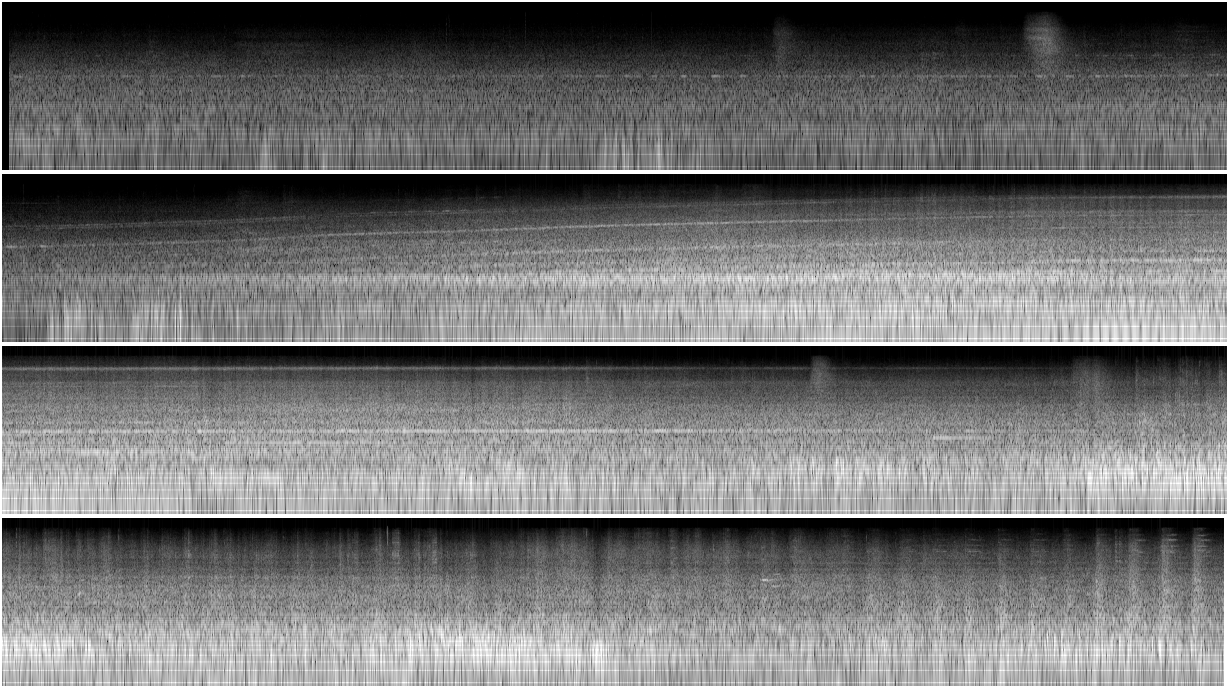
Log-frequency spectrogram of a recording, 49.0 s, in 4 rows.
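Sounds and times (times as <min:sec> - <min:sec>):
diesel locomotive engine passing: 0:00.2 - 0:48.9.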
